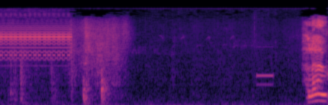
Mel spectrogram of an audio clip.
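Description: Electronic telephone ringing: one warbling trill that stops about a second in, followed by quiet room sound with a faint short two-note tone near the end.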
